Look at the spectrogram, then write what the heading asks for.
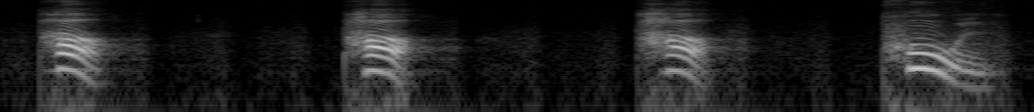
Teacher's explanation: It's a bilabial sound. That is, we use both the lips to produce the sound. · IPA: /p/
